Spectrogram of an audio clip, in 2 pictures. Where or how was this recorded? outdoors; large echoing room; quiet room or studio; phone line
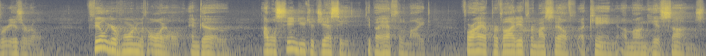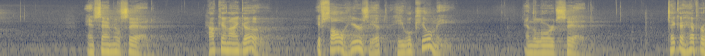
large echoing room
